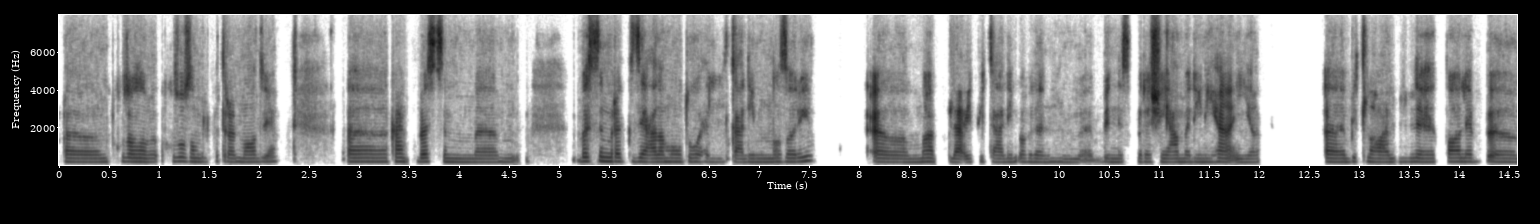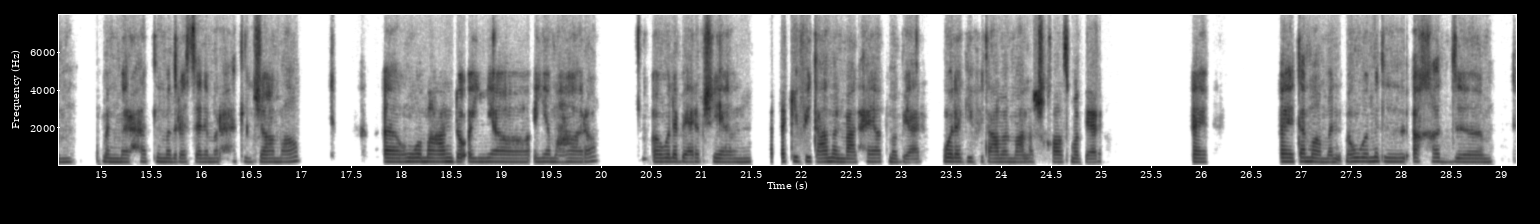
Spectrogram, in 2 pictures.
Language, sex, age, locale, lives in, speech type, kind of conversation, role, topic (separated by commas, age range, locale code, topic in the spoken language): Arabic, female, 25-29, ar-SY, United States, conversation, unstructured, none, هل المدارس بتهتم بتعليم المهارات العملية كفاية؟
